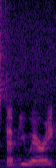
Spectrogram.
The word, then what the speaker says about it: February: The way that we pronounce February oftentimes comes off as February, and people drop that first R right in there.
